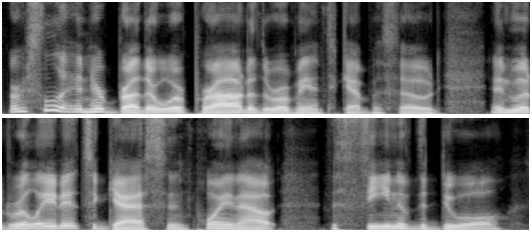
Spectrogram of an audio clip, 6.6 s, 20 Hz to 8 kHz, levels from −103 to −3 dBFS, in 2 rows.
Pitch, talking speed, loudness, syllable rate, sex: 150 Hz, 220 wpm, -18 LUFS, 6.3 syllables/s, male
